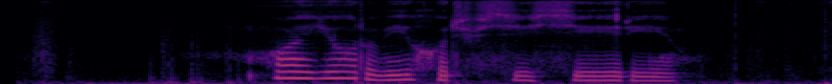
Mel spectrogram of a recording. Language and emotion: Russian, sad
